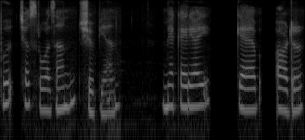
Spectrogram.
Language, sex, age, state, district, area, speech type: Kashmiri, female, 18-30, Jammu and Kashmir, Shopian, urban, spontaneous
